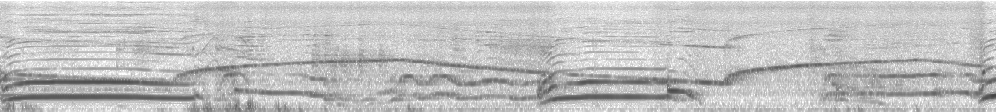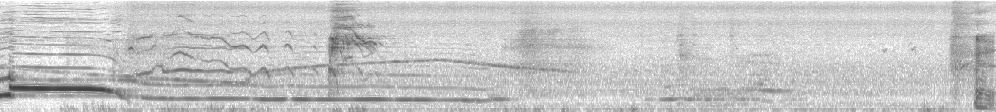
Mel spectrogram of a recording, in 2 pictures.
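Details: Pet dog howling along to ambulance sirens played indoors, a howl she usually gives only when she wants to be let in; long wavering howls rise and fall over the smooth, sweeping electronic siren tones.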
